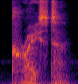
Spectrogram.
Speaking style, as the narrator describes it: I muttered to myself

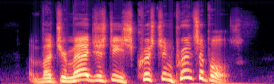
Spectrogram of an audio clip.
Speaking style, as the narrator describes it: exclaimed the bewildered chamberlain

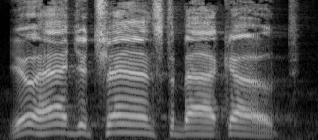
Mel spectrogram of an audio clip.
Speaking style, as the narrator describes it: screamed the bartender

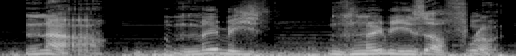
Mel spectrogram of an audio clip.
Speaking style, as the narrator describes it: Isaac slurred

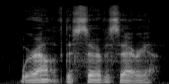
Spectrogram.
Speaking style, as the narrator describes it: she replied very calmly

